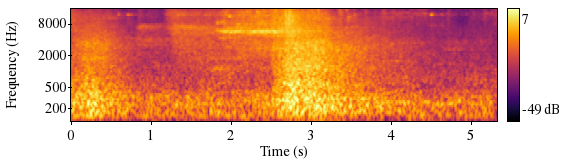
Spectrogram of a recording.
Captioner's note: closing doors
